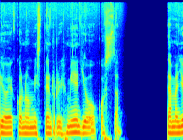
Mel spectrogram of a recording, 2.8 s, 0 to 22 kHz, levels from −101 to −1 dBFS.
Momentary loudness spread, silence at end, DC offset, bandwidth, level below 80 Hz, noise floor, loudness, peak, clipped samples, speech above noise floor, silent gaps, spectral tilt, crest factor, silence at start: 7 LU; 0 s; under 0.1%; over 20 kHz; -46 dBFS; under -90 dBFS; -26 LUFS; -8 dBFS; under 0.1%; over 66 dB; 1.95-2.51 s; -6 dB/octave; 16 dB; 0 s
